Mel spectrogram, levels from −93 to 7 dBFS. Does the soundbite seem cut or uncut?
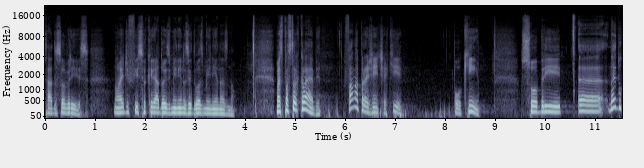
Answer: cut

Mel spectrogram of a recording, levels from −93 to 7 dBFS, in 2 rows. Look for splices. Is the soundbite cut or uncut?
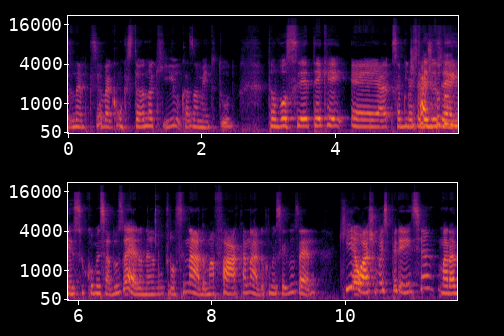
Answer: uncut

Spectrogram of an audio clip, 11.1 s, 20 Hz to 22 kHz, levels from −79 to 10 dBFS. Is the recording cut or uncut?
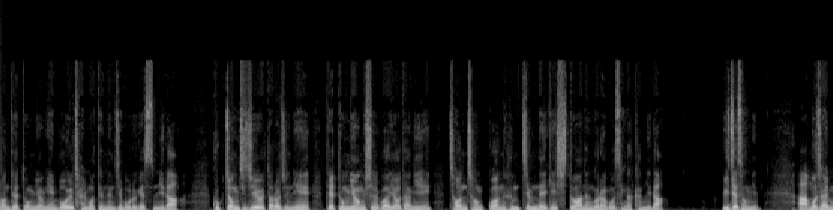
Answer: uncut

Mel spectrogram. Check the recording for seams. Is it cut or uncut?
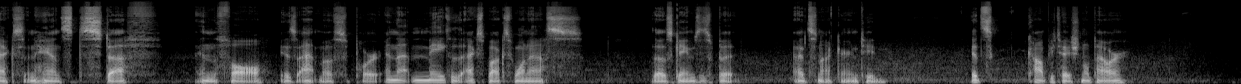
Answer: cut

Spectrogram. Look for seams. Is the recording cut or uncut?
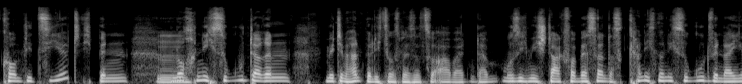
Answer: uncut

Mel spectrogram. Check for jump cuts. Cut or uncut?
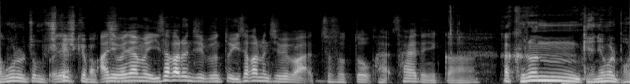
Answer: uncut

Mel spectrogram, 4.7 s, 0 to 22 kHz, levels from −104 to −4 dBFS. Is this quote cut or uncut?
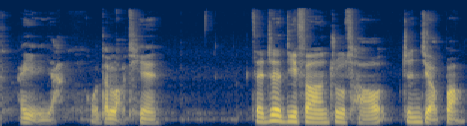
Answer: uncut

